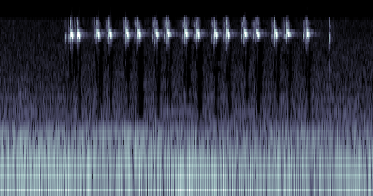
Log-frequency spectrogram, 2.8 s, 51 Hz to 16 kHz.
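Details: Close, clear song of a spotted-wing hairy cricket from a 2020 National Institute of Biological Resources recording: around sixteen bright, high-pitched pulses run evenly for two seconds, ending with one faint tick.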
